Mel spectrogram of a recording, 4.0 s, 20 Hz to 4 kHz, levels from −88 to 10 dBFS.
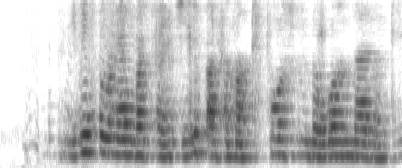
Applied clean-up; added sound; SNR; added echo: neural mask model DeepFilterNet 3.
